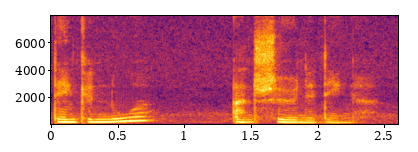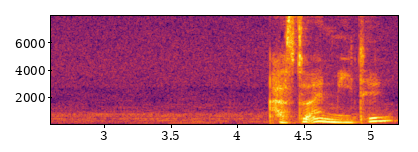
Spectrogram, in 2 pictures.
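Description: A woman guiding a relaxation meditation in a soft, soothing spa-like whisper, breathy and husky. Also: on the low side, animated, drawn-out words, slight background noise. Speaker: relaxation exercise guide.

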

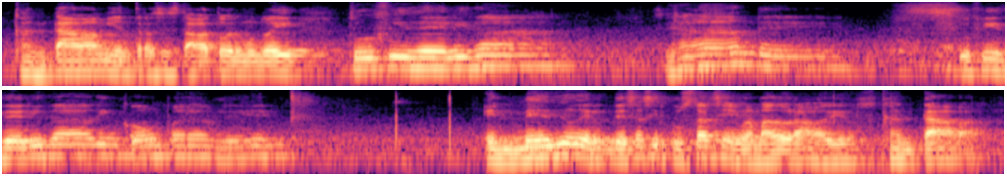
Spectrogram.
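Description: Impassioned preacher, dark echoey voice. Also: male voice, lowish voice, a little hiss or hum. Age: 30s. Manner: impassioned, repeats words, acts out scenes. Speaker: pastor. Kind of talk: sermon. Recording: echoey room.

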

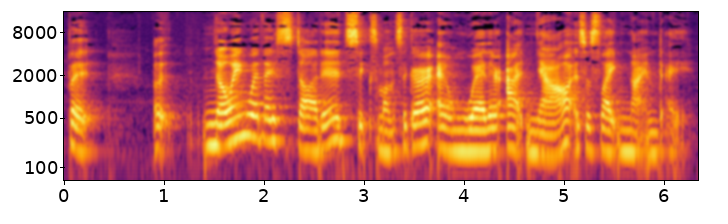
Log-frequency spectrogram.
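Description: A woman's voice: lowish voice, a little slow. A woman co-hosting a podcast, chatting casually with effusive, emphatic, slangy phrasing. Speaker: podcast co-host.

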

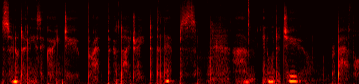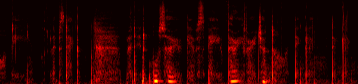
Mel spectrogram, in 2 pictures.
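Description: Slow whispering woman, layered role-play. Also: medium pitch. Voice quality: soft, breathy unvoiced whisper. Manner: gentle, attentive, reassuring personal attention. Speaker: ASMR host playing a make-up artist.

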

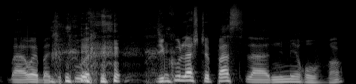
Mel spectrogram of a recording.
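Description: A man's voice: mid-range voice, animated, moderate pace, mellow, no room sound, studio quality. A man in his twenties hosting a blind test in casual chat, teasing and playful, laughing often. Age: 20s. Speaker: radio host running a blind test.

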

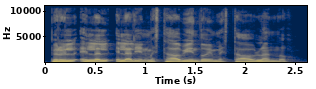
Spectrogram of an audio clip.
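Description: A man's voice: mid-range voice, steady tone, very fast. A man with a Mexican accent, a podcast guest telling a story in casual chat, rambling and slangy with lots of fillers.

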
